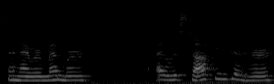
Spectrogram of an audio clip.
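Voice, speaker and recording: A woman with an American accent speaks at a medium pitch and a fairly slow pace. Audible room echo surrounds her voice. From Pennsylvania. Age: 50s. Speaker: spiritual life coach. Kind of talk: personal testimony. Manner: halting.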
